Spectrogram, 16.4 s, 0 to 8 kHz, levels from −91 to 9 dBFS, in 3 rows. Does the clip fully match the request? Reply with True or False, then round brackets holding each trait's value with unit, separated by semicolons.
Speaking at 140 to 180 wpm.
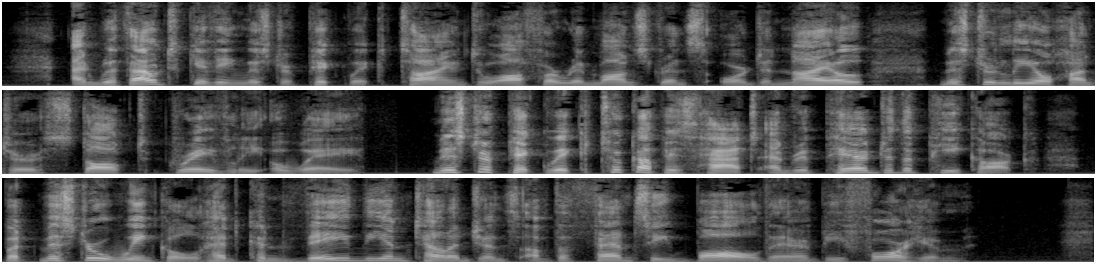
True (155 wpm)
